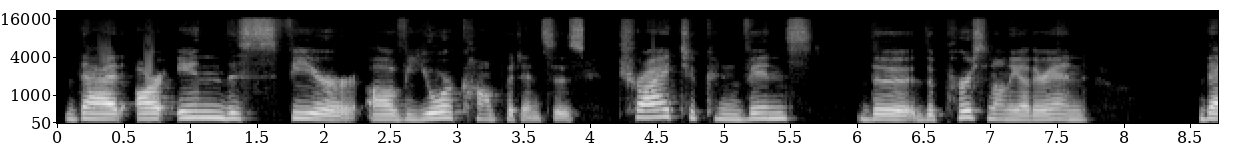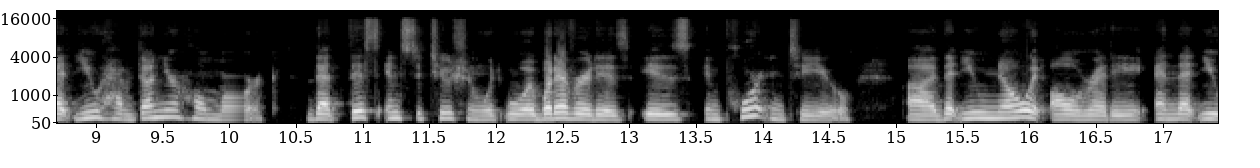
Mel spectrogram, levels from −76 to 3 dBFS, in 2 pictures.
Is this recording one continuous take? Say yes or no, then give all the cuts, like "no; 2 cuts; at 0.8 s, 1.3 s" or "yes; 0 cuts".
no; 1 cut; at 3.9 s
